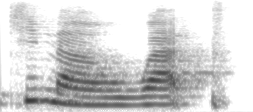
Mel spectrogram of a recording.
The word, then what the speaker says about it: Kina8at: Puis là, je dis C'est parce que le 8, pour ceux qui ne savent pas, Kinawat, ça s'écrit avec un 8, donc K-I-N-A 8-A-T mais le 8 est vraiment un W dans l'alphabet algonquin.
